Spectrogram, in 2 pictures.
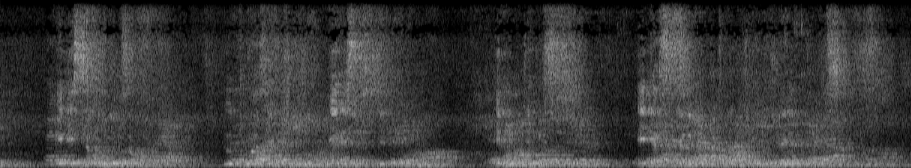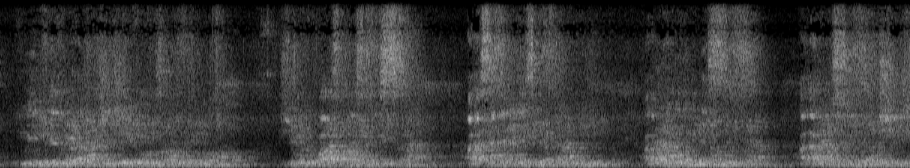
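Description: A congregation of men and women sings together in phrases, echoing in a large hall.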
